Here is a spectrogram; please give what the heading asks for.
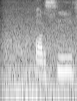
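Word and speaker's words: فارسی: বা ইরান বিচিত হয় এরপরে তারা উচ্চ তারা পি উচ্চারণ করতে পারে না আরবিতে কোন পি নেই সো তারা পিকে পকে উচ্চারণ করে তো ফার্সি হয়ে যায় তাদের কাছে ফারসি এখন আসি যে দাড়ি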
